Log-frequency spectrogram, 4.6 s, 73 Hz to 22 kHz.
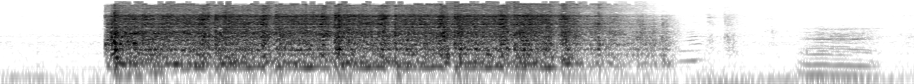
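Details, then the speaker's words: Predator 3500 W inverter generator, bought used for about $65–75, tried with and without choke: about three seconds of cranking that never catches or fires, then quiet; no-start, owner suspects the carburetor and plans to pull it. "well I guess uh tomorrow if we get a chance to work on it we'll pull carburetor off"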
